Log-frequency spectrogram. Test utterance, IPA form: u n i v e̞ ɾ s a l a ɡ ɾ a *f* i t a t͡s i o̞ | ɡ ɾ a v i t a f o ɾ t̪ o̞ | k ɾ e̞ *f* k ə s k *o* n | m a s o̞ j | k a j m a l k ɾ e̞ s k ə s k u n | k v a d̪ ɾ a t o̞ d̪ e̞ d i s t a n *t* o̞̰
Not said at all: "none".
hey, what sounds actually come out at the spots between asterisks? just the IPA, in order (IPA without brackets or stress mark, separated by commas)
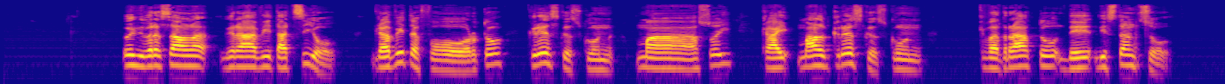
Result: v, s, u, t͡s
